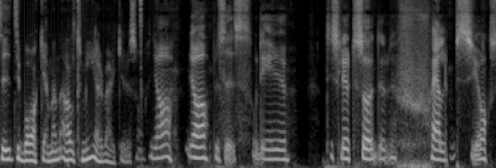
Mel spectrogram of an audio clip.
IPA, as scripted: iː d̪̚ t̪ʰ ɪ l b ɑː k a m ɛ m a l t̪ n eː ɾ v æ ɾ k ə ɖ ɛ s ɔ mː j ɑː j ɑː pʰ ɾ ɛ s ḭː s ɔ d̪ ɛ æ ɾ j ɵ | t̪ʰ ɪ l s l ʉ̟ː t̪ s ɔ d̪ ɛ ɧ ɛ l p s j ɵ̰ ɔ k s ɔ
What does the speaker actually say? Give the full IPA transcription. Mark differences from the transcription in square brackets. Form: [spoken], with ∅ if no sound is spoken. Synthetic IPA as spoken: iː d̪̚ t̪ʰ ɪ l b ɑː k a m ɛ [n] a l t̪ [m] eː ɾ v æ ɾ k [a] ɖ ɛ s ɔ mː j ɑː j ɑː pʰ ɾ ɛ s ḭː s ɔ d̪ ɛ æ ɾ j ɵ | t̪ʰ ɪ l s l ʉ̟ː t̪ s ɔ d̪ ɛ ɧ ɛ l p s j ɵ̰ ɔ k s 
